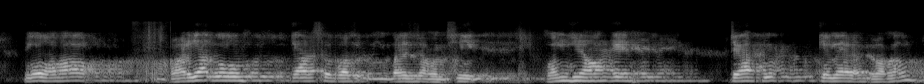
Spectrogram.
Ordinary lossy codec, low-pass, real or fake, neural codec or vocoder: none; none; fake; codec, 16 kHz, 1 kbps, FreqCodec, smaller model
